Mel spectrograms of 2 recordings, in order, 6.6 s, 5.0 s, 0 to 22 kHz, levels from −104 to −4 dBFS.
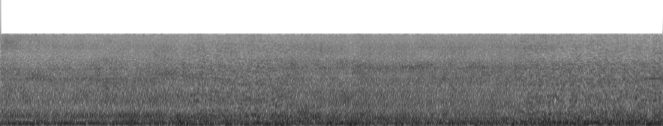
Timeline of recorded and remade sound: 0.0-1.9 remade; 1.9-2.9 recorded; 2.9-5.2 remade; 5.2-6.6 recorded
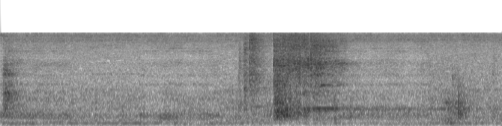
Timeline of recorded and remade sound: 0.0-0.7 remade; 0.7-1.4 recorded; 1.4-2.2 remade; 2.2-3.4 recorded; 3.4-4.3 remade; 4.3-5.0 recorded

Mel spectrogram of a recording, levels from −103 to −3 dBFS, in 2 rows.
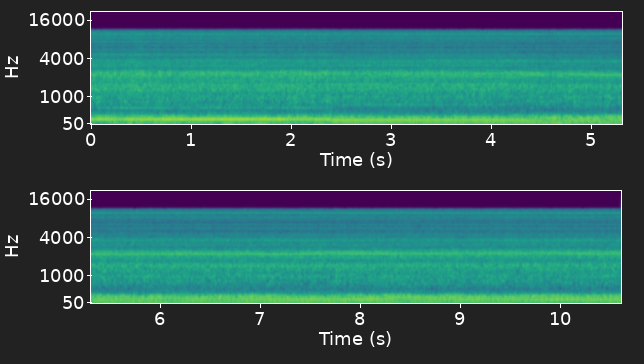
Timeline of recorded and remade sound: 0.0-4.6 recorded; 4.6-5.2 remade; 5.2-10.6 recorded

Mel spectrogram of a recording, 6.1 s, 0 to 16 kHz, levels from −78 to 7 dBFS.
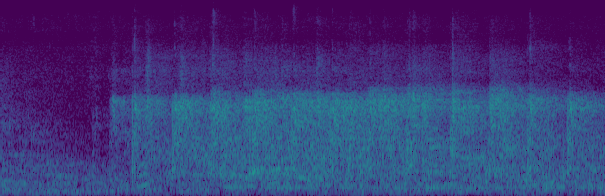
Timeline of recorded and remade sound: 0.0-4.1 recorded; 4.1-4.9 remade; 4.9-6.1 recorded

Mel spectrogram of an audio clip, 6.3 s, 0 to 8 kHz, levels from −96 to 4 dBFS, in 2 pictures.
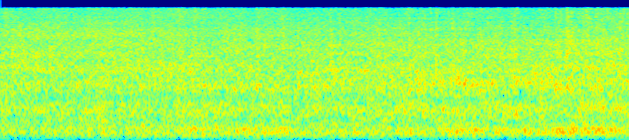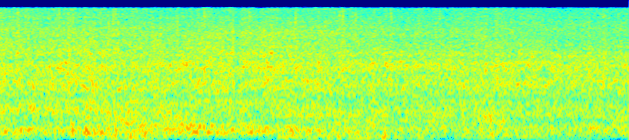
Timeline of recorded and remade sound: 0.0-1.8 remade; 1.8-5.4 recorded; 5.4-6.3 remade

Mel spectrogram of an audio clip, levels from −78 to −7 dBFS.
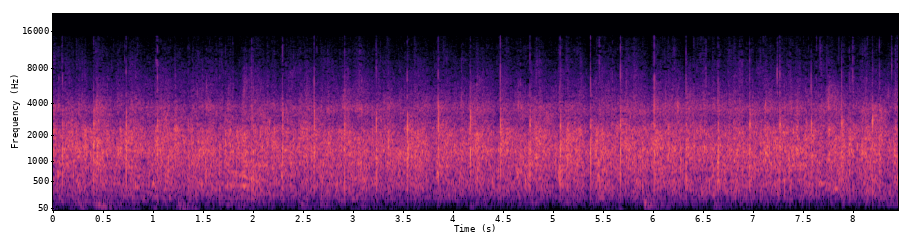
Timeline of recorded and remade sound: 0.0-8.5 recorded

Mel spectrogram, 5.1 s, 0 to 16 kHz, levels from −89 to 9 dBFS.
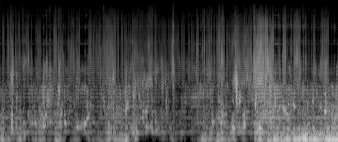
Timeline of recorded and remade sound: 0.0-5.1 remade

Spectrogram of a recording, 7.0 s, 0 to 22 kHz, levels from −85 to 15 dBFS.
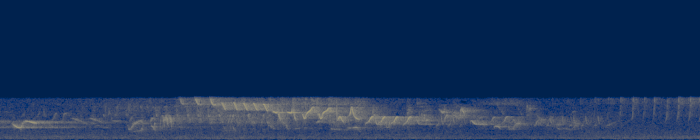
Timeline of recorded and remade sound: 0.0-7.0 recorded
